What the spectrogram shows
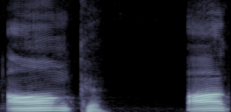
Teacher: आंख आंख बोलते ही आपके नाक में हल्का सा वाइब्रेशन होगा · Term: अनुनासिक स्वर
